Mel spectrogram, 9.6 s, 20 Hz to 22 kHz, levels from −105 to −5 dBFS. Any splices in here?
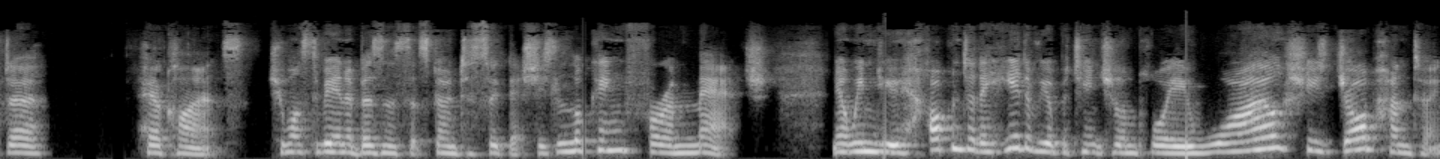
no; 0 cuts

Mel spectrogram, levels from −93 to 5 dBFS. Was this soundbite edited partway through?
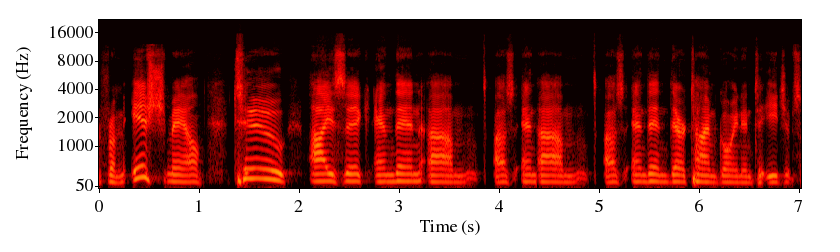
yes; 1 cut; at 4.4 s

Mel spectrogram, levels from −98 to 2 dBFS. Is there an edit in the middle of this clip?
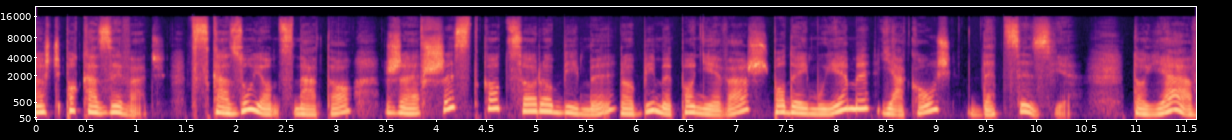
yes; 1 cut; at 8.4 s

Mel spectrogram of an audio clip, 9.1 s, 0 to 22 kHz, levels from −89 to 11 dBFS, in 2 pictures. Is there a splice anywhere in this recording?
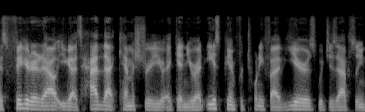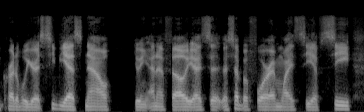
no; 0 cuts

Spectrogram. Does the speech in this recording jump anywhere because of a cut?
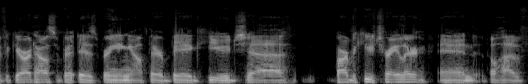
yes; 1 cut; at 4.3 s

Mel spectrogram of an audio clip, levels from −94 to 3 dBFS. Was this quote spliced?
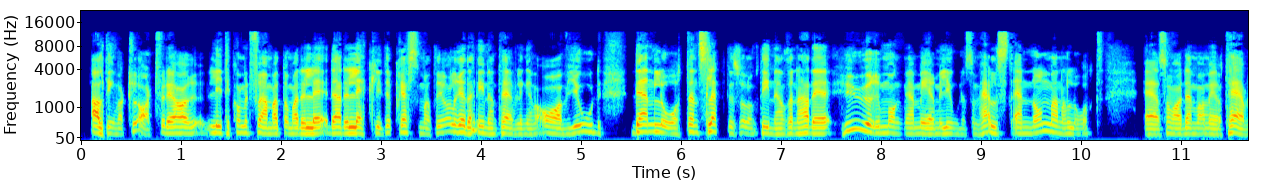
no; 0 cuts

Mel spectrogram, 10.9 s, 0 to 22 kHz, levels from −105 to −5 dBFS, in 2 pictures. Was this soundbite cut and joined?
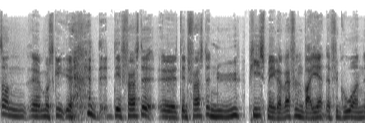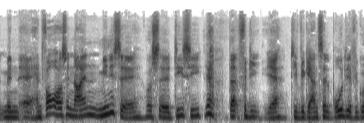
yes; 1 cut; at 3.7 s

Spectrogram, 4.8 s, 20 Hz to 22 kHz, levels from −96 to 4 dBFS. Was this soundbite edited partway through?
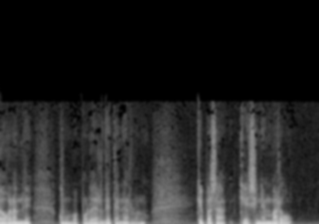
no; 0 cuts

